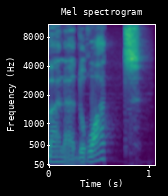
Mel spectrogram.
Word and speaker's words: maladroit: pronounce it slightly differently, because maladroit, masculine, final T not pronounced. And then feminine form, maladroite, you will pronounce it.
